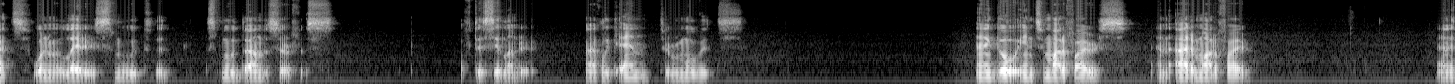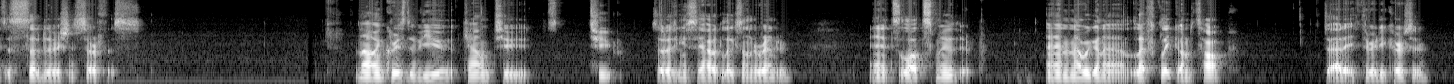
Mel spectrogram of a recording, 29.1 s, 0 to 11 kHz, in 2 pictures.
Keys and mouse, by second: 1.4 middle click, 6.0 n, 8.2-8.8 drag, 19.1 middle click, 19.8 middle click, 22.7-24.7 middle drag, 26.5-28.3 drag, 28.3-29.0 middle drag.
